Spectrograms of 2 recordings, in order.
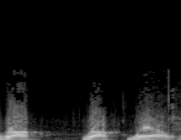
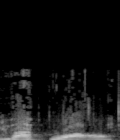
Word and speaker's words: Rockwall: I think you're saying Rockwell. It's Rockwall. – It's like a wall of rock.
